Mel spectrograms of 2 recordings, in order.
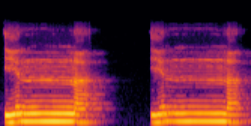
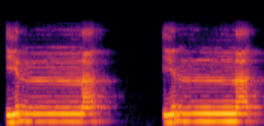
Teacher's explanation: ghunah artinya adalah dengung. Yaitu kita tahan dulu ya, kita tahan dulu sepanjang dua harakat.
